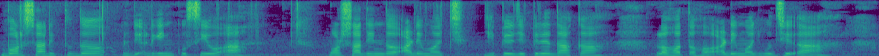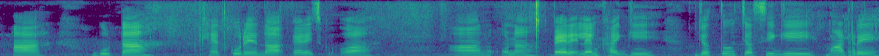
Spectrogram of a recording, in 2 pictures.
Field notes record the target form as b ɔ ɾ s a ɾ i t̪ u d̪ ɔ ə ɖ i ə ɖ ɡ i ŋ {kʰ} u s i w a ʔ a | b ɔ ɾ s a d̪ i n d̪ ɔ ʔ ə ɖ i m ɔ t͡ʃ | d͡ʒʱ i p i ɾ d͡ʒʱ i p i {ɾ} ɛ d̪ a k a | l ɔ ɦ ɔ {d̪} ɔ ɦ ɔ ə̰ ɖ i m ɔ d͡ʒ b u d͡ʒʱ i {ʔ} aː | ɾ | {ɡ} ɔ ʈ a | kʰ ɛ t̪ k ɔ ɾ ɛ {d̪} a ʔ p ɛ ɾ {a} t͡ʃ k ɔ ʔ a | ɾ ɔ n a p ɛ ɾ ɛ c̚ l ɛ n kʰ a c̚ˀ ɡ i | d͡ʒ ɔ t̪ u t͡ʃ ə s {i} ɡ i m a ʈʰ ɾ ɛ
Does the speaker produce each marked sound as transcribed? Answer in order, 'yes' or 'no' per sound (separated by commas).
no, yes, no, yes, yes, yes, no, yes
